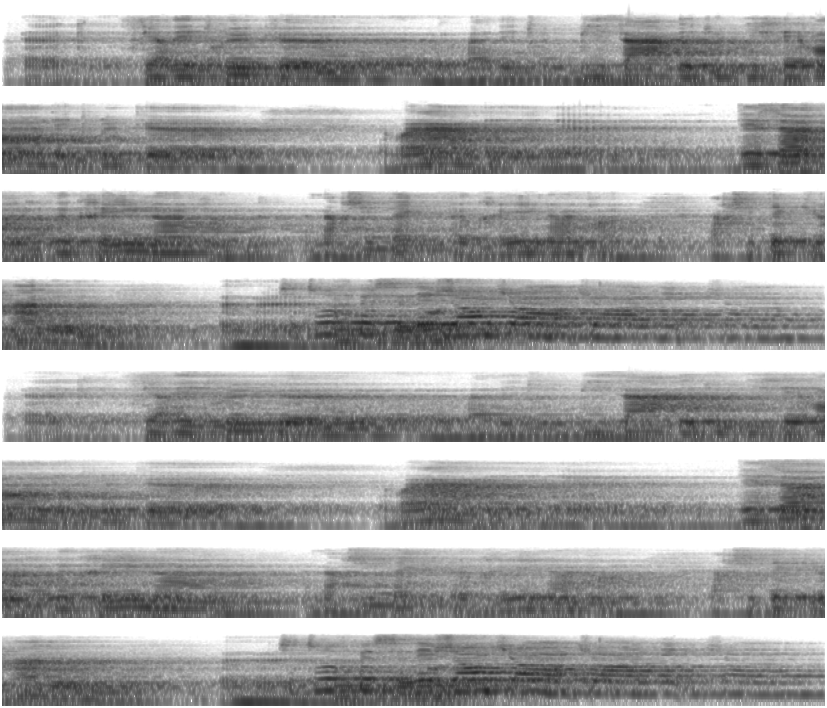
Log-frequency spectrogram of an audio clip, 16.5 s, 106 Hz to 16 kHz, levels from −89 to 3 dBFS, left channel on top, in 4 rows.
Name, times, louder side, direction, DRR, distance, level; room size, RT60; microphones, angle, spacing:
voice 1, 0.1-5.5 6.0-13.2 13.4-14.6, left 2 dB, 40° left, 4 dB, 0.6 m, -24 dB
voice 2, 13.7-16.3, equal, 10° right, 1 dB, 0.5 m, -21 dB
10.0 x 3.5 x 7.2 m, 2.2 s
head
